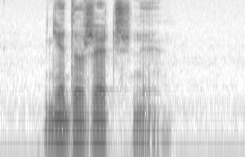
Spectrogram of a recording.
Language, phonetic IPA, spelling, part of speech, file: Polish, [ˌɲɛdɔˈʒɛt͡ʃnɨ], niedorzeczny, adjective, Pl-niedorzeczny.ogg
